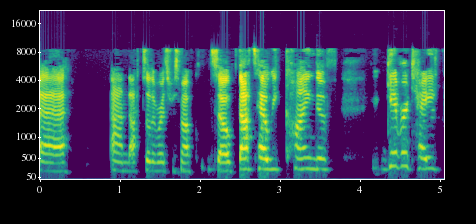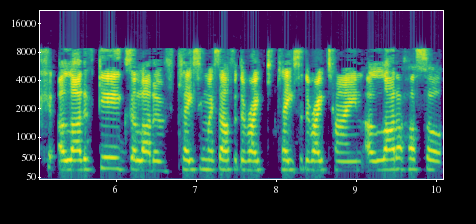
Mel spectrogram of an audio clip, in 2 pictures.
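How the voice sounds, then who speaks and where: A woman with a Dublin accent talks at a moderate pace in a fairly high voice. Her loudness swings widely against a quiet background. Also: fairly even intonation. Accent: Dublin Irish. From Ireland, north Dublin. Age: 30s. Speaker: author and poet. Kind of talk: casual chat. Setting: video call from home during lockdown. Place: home room. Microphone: video call.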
